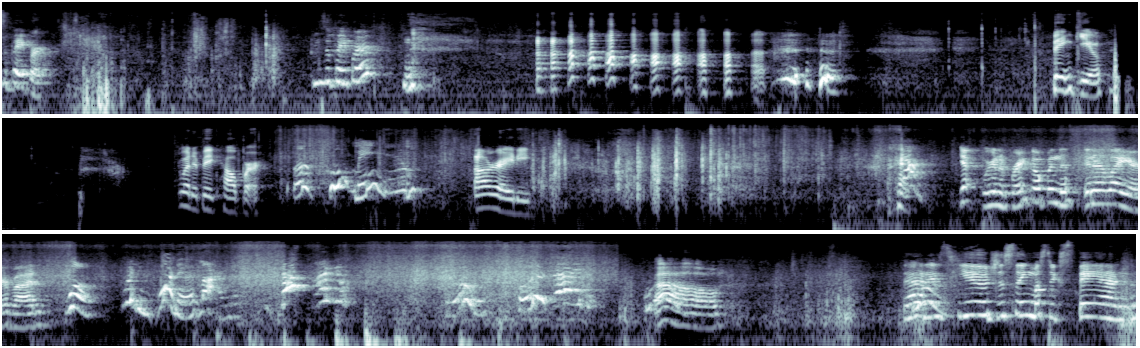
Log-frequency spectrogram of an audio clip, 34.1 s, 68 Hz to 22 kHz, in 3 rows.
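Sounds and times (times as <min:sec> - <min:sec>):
plastic wrapping crinkling: 0:12.0 - 0:29.0.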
